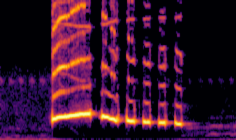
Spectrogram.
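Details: One loud pure whistled phrase from a kept orange-headed thrush: a long slightly rising note, then a falling string of about six short pulsing notes, ending cleanly.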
